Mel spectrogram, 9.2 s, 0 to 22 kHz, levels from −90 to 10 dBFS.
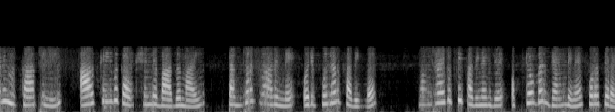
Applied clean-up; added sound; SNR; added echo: neural separator model SepFormer WHAMR!.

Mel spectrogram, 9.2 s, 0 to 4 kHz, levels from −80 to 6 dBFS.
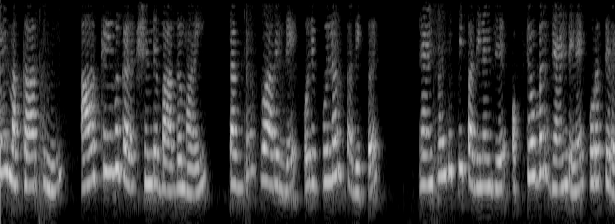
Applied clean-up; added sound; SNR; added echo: neural mask model DeepFilterNet 3.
